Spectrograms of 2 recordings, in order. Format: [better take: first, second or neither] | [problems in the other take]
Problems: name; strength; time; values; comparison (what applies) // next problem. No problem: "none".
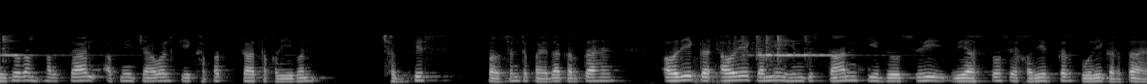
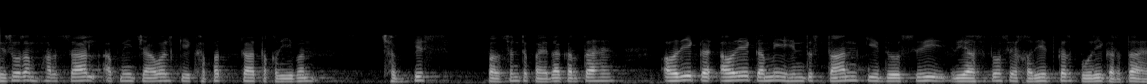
second | noise reduction (classical method log-MMSE)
